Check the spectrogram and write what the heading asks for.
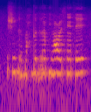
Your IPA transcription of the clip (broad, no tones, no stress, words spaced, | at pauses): ʃe̤ɡəɾə̤bɛ̤ħ d̪əɡrə̃ pjə̤ʕʉ sẽse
